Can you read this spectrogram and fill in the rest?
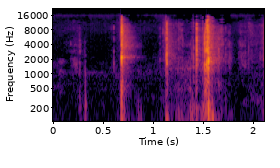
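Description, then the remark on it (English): Playing cards being shuffled: a handful of short, crisp papery snaps and flicks at an uneven pace, quiet, with no one talking. “You realize that the true nature of shuffling cards is that they sound like a fart.”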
